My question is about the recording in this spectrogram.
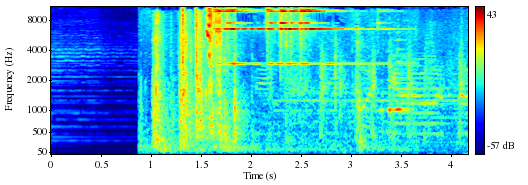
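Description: The song's music fades out, and after a short silence a loud run of knocks and thuds starts, mixed with a few brief high ringing tones.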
